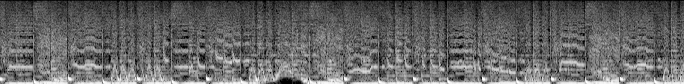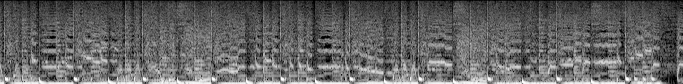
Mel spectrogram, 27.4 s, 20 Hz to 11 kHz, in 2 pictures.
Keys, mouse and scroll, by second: 0.0-5.8 middle drag, 5.8 click, 7.0 click, 8.2 KP_7, 13.2 ctrl+click, 16.4 ctrl+click, 18.0 click, 18.7 click, 19.8 ctrl+click, 20.4-21.9 middle drag, 21.9 ctrl+click, 22.9 ctrl+click, 23.8 ctrl+click, 24.9 ctrl+click, 25.6-26.0 scroll up 3, 26.0-27.3 middle drag.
